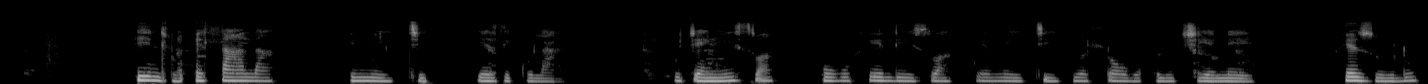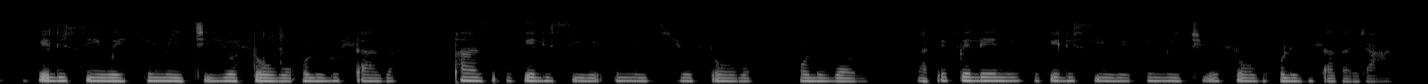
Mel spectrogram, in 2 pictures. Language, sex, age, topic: North Ndebele, female, 36-49, health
